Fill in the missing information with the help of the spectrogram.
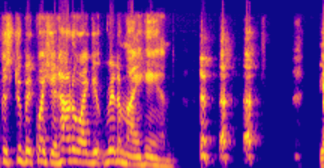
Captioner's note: laughs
